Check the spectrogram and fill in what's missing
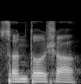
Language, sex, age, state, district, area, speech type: Kannada, male, 45-60, Karnataka, Chikkaballapur, rural, read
